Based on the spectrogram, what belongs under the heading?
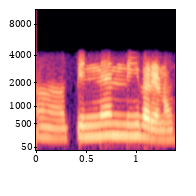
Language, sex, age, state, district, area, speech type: Malayalam, female, 45-60, Kerala, Kozhikode, urban, conversation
